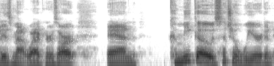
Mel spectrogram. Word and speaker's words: Comico: about Johnny Quest, which he was doing for Comico, and right. he clearly calls them Comico, and because I've heard people pronounce it both ways, and I wanted to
